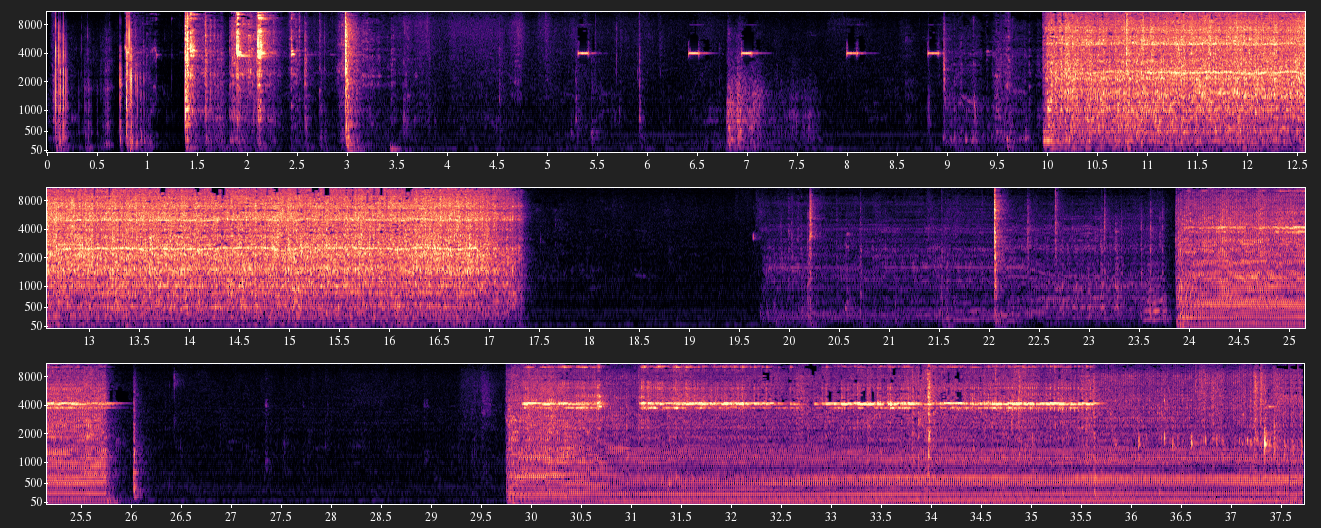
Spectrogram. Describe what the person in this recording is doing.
I got two cups out of a drawer and poured me and my mother an espresso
